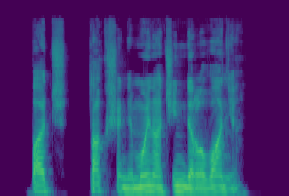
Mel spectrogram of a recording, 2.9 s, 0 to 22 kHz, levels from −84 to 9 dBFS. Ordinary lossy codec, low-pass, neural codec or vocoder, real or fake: none; 14.4 kHz; none; real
